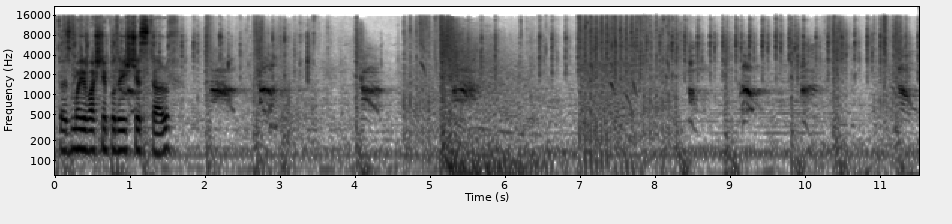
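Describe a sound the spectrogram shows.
Punches and kicks thud in a fight.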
